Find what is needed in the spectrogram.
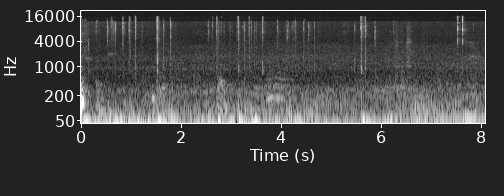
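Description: Faint computer keyboard typing: scattered keystrokes as a short command is typed and entered, most of them in the first couple of seconds and a few more near the middle and near the end, over a low steady hum.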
